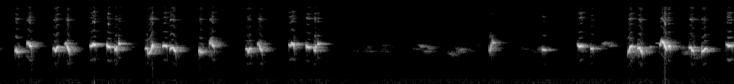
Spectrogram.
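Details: Rapid 'ropel' song of a sooty-headed bulbul, used to make other bulbuls call back. Fast bubbly chirping, a quiet stretch with a few soft notes, then another loud chattering burst.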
